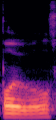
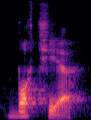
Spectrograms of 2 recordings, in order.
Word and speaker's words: boccia: It's a massive wheelchair sport, and it's not bowls or bulls or balls. It's boccia. Boccia.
